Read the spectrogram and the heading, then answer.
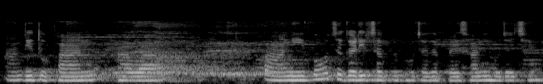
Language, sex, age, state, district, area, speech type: Maithili, female, 30-45, Bihar, Purnia, rural, spontaneous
